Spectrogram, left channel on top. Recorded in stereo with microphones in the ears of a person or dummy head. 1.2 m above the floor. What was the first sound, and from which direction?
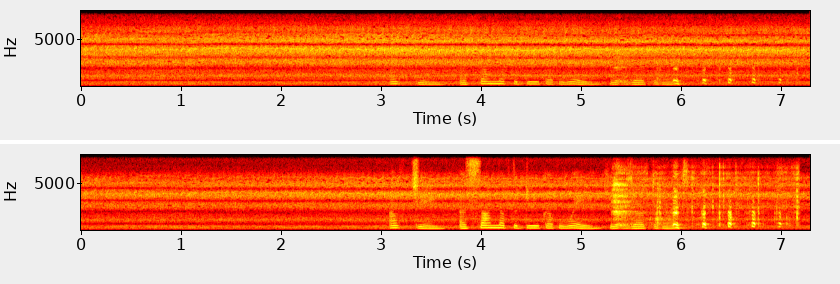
A drone, 15° left (ahead or behind).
